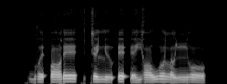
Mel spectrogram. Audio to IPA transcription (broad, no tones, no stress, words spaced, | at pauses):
ɡʷeʔɔɾe | tølʲuʔeʔe jɔwo lɔɲo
